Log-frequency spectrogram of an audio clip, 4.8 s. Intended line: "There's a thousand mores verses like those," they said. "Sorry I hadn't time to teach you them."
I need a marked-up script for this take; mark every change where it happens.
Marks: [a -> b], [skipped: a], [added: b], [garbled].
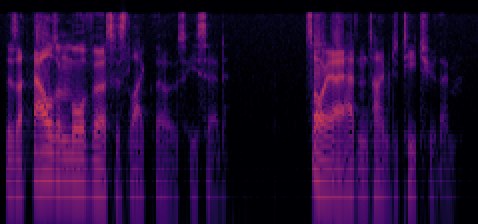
"There's a thousand [mores -> more] verses like those," [they -> he] said. "Sorry I hadn't time to teach you them."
